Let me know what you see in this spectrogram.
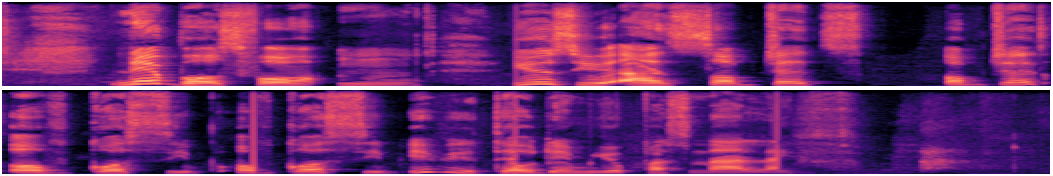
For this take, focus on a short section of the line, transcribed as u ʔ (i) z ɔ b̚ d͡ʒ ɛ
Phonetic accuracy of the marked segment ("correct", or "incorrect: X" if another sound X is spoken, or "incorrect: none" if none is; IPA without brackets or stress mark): incorrect: a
